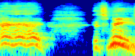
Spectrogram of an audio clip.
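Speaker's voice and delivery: gentle called-out voice. Retelling a hunting scare when a friend answered: imitating a friend yelling back. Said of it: "Brian yells back".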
